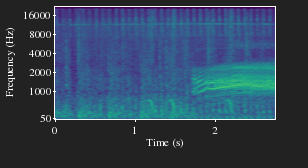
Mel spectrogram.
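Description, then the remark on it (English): A helicopter's rapid rotor chop fills the scene, loud, over a chaotic mix of shouting voices, then a high mechanical whine swells in near the end. “There's the chopper.”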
